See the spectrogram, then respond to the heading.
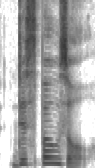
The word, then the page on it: disposal: dispóuzəl; ディスポウザル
